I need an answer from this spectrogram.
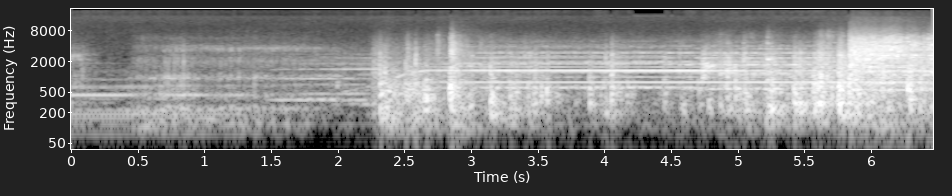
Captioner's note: suspenseful music; Hodges snores; glass smashes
